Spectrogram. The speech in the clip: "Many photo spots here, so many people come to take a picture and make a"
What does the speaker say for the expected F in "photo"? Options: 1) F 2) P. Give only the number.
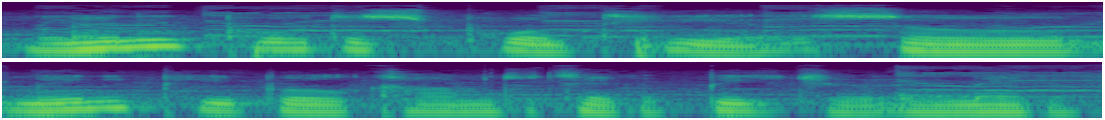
2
